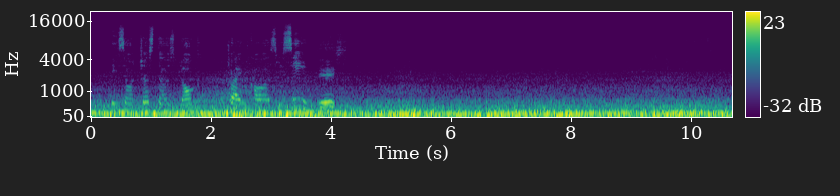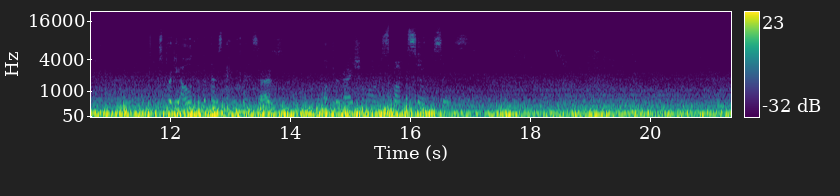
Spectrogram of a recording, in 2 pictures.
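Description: A car engine rumbles steadily as the car drives along a road.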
